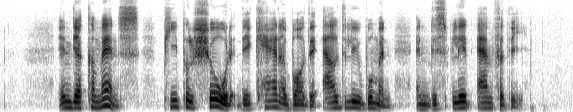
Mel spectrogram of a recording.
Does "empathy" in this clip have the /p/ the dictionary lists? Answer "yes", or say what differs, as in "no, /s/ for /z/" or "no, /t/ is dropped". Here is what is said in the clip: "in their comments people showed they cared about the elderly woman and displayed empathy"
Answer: no, /f/ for /p/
